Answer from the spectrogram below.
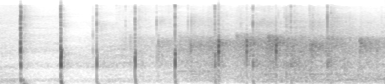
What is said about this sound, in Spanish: No, un aplauso.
